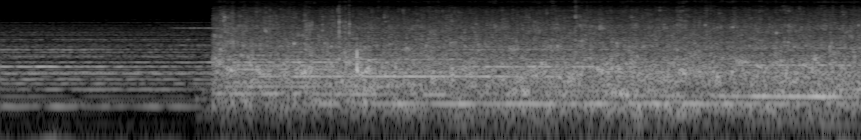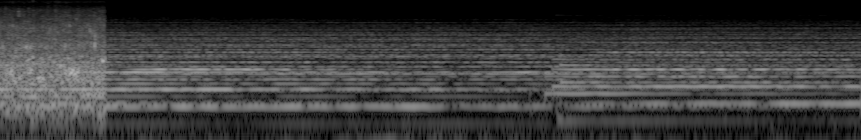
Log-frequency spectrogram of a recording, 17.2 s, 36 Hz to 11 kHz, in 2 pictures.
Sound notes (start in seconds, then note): 4.3 sound of water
